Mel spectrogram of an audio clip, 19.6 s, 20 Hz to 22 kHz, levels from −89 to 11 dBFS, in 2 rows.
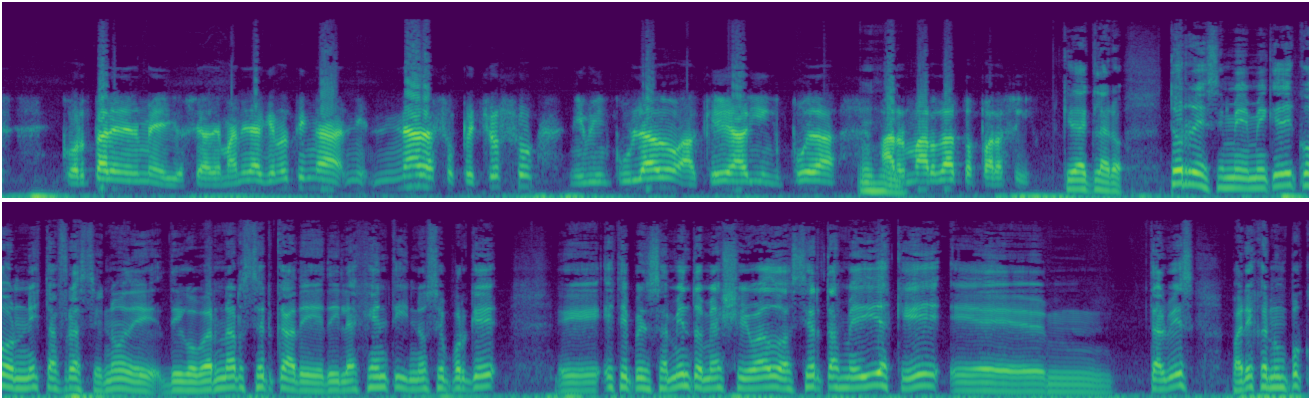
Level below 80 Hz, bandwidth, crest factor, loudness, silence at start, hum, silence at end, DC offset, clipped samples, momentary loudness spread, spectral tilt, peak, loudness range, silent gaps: -30 dBFS; 15.5 kHz; 14 dB; -16 LUFS; 0 s; none; 0 s; under 0.1%; under 0.1%; 11 LU; -5 dB/octave; -2 dBFS; 4 LU; none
